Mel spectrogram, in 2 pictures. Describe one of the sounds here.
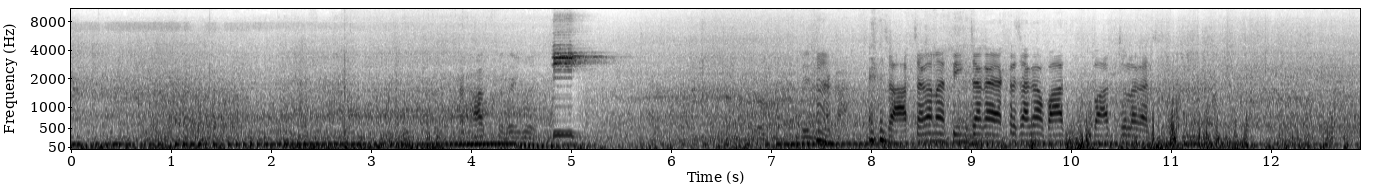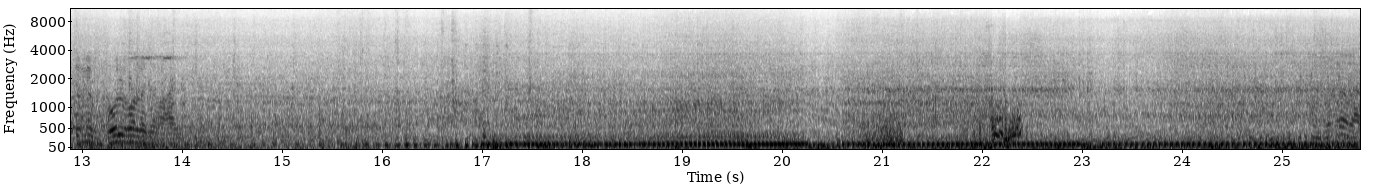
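A motorcycle engine hums steadily, rising and falling as the bike rides along.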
